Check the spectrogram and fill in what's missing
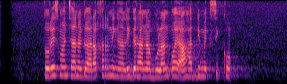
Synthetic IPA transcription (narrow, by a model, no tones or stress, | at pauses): t̪uɾɪsmaɲt͡ʃanəɡaɾakərniŋaliɡərɦanabulanpoɛaɦat̪̚dimɛksiko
